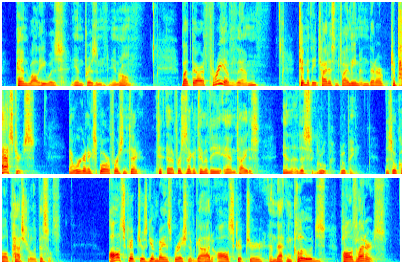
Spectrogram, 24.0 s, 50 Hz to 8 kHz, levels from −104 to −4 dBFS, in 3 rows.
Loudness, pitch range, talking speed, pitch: -22 LUFS, 140-185 Hz, 140 wpm, 160 Hz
